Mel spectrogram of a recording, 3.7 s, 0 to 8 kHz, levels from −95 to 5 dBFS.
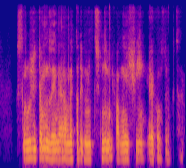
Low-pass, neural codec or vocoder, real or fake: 7.2 kHz; codec, 44.1 kHz, 2.6 kbps, DAC; fake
